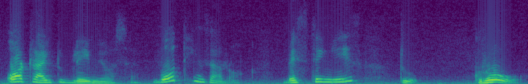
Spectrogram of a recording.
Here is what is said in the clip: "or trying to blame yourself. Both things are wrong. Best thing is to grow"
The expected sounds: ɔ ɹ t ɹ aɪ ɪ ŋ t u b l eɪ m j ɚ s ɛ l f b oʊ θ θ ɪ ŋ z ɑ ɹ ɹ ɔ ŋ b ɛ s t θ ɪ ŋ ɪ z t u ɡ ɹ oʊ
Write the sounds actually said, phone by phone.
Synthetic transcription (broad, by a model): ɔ ɹ t ɹ aɪ ɪ ŋ t u b l eɪ m j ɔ s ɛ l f b oʊ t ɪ ŋ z ɑ ɹ ɹ ɔ ŋ b ɛ s t t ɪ ŋ ɪ z t u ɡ ɹ oʊ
